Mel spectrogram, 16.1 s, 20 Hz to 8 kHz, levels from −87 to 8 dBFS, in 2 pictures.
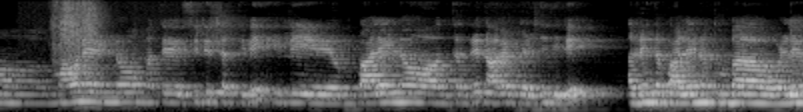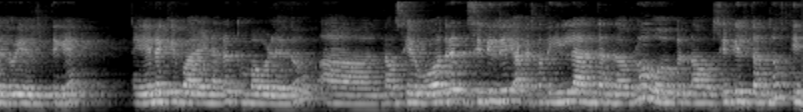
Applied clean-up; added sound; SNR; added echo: none; Tearing; 13 dB; reverberation time 0.9 s.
